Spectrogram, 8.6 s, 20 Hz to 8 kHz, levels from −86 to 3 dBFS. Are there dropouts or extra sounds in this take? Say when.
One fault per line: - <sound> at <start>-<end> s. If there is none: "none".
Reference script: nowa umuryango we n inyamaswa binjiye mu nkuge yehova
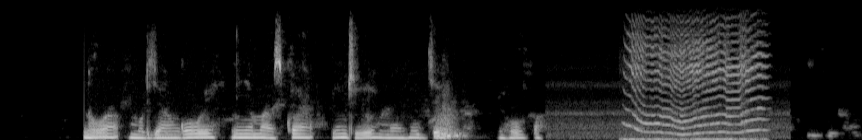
- squeak at 6.2-7.7 s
